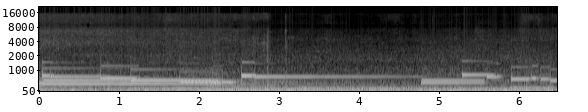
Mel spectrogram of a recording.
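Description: Background music: held notes that change pitch in steps, over a steady low rumble.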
